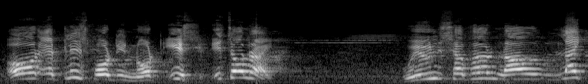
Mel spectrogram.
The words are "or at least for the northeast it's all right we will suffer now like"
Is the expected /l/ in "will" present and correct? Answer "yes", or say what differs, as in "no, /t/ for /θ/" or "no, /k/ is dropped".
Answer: yes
